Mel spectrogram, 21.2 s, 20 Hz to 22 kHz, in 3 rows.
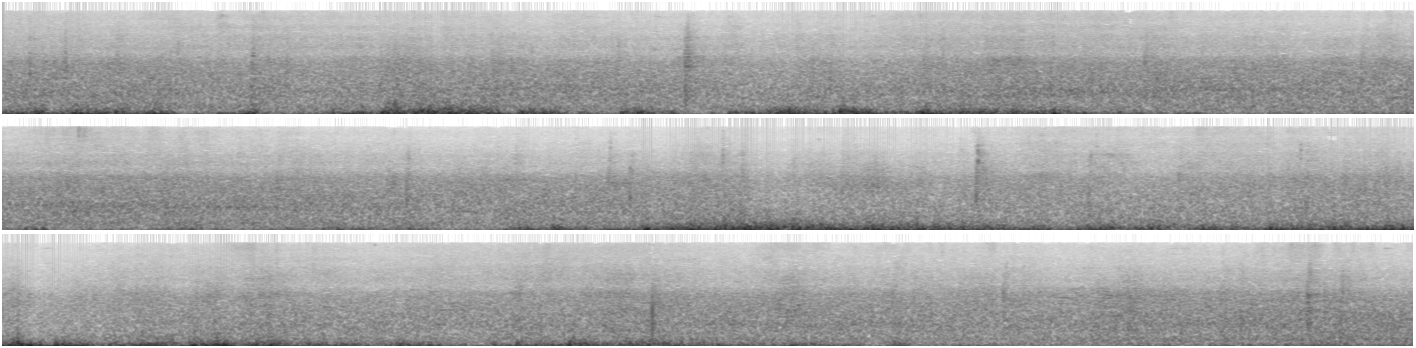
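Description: Wind buffeting the camera-mounted Audio-Technica AT9946CM microphone in gusts, a loud low rumble that comes and goes. It is strongest over the first five seconds and again from about ten to seventeen seconds, over a steady wash of city background noise.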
